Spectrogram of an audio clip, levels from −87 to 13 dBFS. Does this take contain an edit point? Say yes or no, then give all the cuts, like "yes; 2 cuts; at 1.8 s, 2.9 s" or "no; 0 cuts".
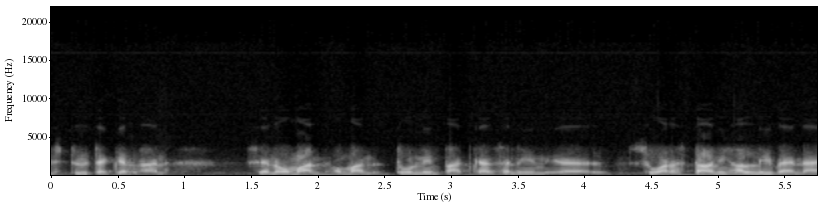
yes; 1 cut; at 4.2 s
